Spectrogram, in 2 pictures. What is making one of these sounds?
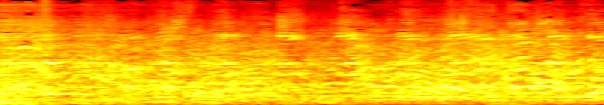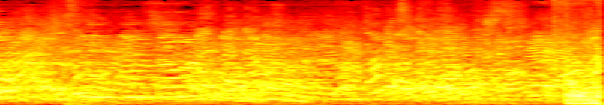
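A crowd of people chatter loudly nearby in a busy room.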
